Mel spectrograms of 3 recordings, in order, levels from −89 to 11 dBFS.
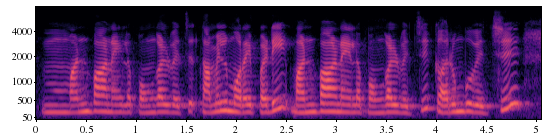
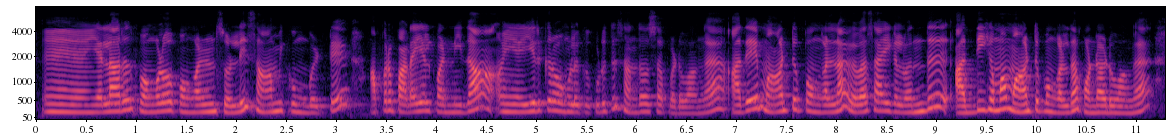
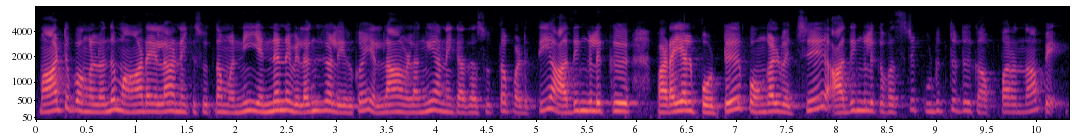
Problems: none marked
